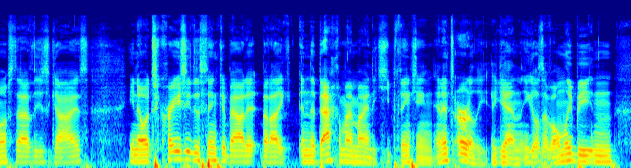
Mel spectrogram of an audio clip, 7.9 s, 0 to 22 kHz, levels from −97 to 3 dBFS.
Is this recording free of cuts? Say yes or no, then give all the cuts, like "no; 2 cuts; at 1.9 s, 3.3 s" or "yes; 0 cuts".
yes; 0 cuts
